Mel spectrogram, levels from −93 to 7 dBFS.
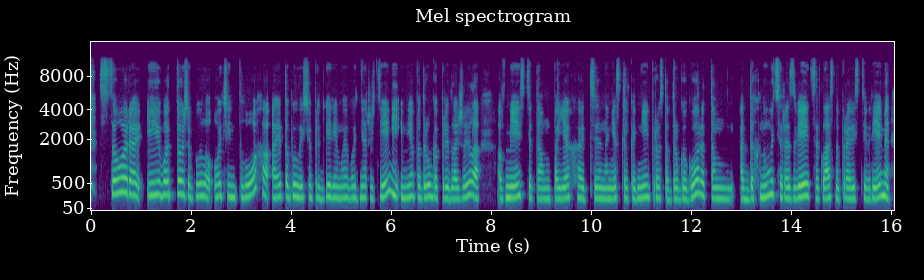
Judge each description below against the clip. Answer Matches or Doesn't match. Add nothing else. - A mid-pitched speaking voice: Doesn't match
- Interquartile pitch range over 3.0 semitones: Doesn't match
